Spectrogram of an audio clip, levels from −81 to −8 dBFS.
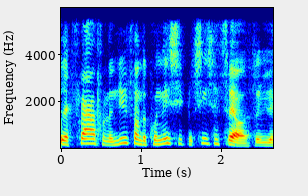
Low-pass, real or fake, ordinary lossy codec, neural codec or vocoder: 5.4 kHz; fake; AAC, 32 kbps; codec, 16 kHz, 1 kbps, FunCodec, trained on Chinese and English, 50 frames a second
